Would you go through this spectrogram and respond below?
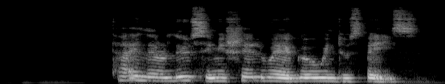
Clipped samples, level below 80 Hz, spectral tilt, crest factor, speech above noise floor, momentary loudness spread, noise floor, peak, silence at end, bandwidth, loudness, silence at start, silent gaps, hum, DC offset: under 0.1%; -64 dBFS; -5 dB/octave; 16 dB; 52 dB; 9 LU; -72 dBFS; -6 dBFS; 0.3 s; 15 kHz; -20 LUFS; 1.15 s; none; none; under 0.1%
